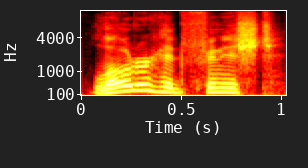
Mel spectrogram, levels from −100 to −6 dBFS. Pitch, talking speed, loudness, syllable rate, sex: 185 Hz, 175 wpm, -15 LUFS, 6.6 syllables/s, male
